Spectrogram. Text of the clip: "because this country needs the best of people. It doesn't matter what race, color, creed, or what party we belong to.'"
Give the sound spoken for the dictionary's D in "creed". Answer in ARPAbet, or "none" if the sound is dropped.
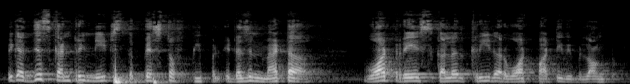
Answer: D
